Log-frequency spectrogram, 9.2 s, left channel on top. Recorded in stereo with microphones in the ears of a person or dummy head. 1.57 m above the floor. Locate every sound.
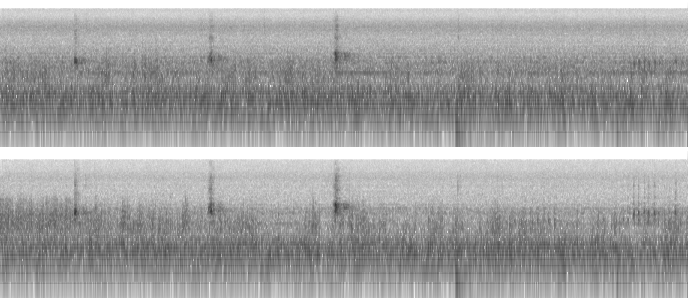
1.0 s a whoosh: 25° right (ahead or behind), 1.9 m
